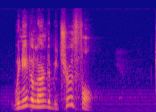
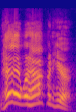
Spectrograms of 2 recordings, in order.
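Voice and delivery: higher, louder demand; stern confrontation; 9 semitones higher, 6 dB louder than usual. Retold or imitated. Pastor confronting a lodger about what happened, higher and louder. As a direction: call the kid out sharply. Pastor questioning a lying kid.

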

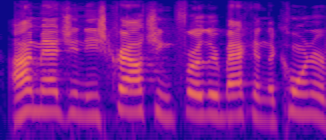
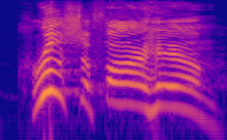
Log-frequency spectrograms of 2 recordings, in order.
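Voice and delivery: loud, slow, drawn-out demand; mob yelling; 3 semitones higher, 8 dB louder, much slower than usual. Acted. Preacher voicing the crowd crying for crucifixion, loud. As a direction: roar it like a furious mob. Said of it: "And the crowd said".

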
